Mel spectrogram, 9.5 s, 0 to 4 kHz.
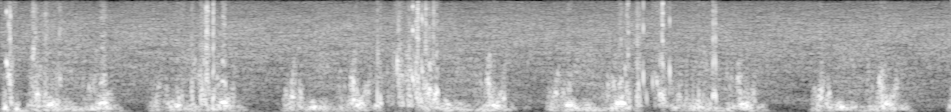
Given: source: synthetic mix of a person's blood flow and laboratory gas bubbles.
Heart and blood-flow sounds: Doppler ultrasound of blood flow; precordium
0.03-0.18 s: bubbles
0.28-0.51 s: bubbles
0.54-0.62 s: bubbles
1.75-2.18 s: bubbles
3.73-4.39 s: bubbles
6.23-6.72 s: bubbles
6.90-7.19 s: bubbles
From the record:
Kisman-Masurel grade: 222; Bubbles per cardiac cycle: several, 3 to 8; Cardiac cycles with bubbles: 10 to 50%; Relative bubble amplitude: moderate (0.250 to 0.450); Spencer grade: 2 (many but less than half of the cardiac periods contain bubble signals, singularly or in groups); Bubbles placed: anywhere in the cardiac cycle

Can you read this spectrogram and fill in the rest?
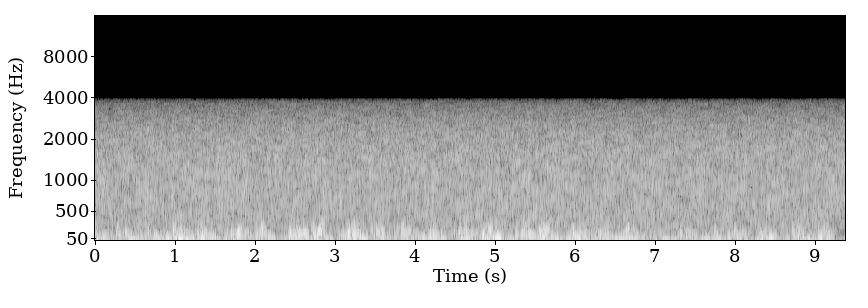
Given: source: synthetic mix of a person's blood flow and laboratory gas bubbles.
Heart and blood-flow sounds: Doppler ultrasound of blood flow; precordium
1.79-1.85 s: bubbles
3.73-3.83 s: bubbles
From the record:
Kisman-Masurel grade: 121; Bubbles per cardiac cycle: 1 to 2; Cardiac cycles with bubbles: 10 to 50%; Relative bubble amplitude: barely perceptible (0.100 to 0.250); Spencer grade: 2 (many but less than half of the cardiac periods contain bubble signals, singularly or in groups); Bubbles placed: anywhere in the cardiac cycle

